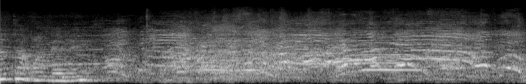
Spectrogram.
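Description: A woman sings loudly into a microphone.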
